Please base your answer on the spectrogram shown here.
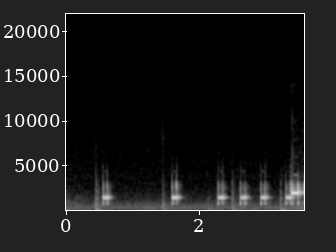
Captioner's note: beeping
